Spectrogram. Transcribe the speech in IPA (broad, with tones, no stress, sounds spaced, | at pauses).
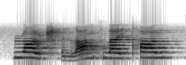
ɻ ɑ˥˩ ʊ̯ ʈ͡ʂʰ ə˩ n l ɑ˥ ŋ s w a˥ ɪ̯ t̪ʰ ɑ˥ ʊ̯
